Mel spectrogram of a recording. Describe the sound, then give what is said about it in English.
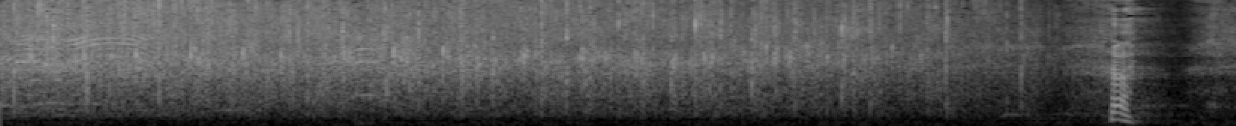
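A crowd claps steadily, a dense wash of many overlapping hand claps that holds for several seconds before thinning out, with a brief rising voice or cheer near the end. “Would you clap your hands and say, That's what God's going to give us in our life?”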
